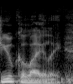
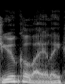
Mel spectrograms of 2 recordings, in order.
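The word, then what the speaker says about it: Uiagalelei: And everybody continues to mispronounce the quarterback for Clemson's name. It's ukulele. Even his family mispronounces it. He mispronounces it. It's ukulele. It's DJ Ukulele.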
